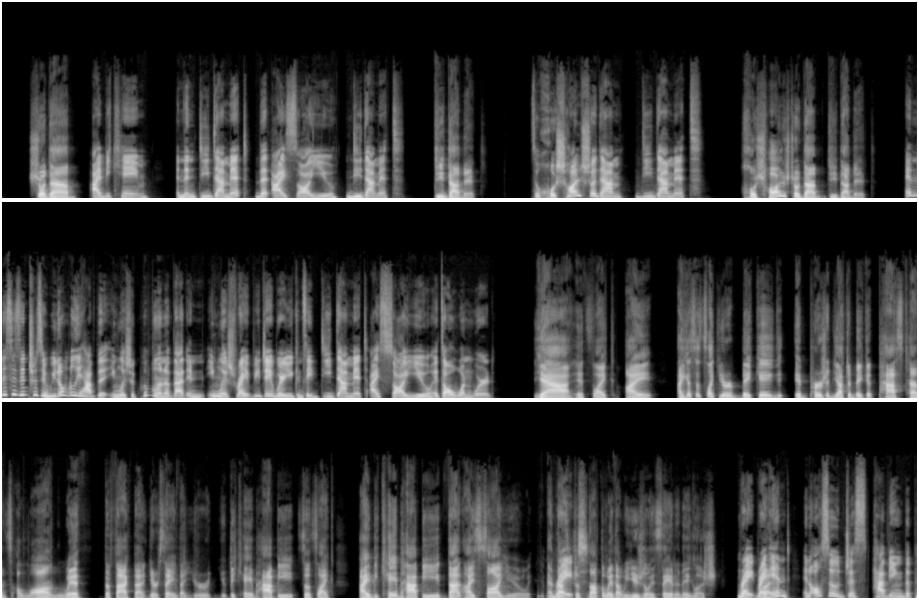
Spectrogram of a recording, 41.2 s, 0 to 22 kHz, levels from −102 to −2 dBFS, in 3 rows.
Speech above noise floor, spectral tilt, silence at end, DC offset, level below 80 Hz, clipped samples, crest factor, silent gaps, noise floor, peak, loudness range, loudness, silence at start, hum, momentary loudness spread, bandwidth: over 70 dB; -4.5 dB/octave; 0 s; under 0.1%; -68 dBFS; under 0.1%; 20 dB; none; under -90 dBFS; -2 dBFS; 3 LU; -20 LUFS; 0.4 s; none; 13 LU; 15.5 kHz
